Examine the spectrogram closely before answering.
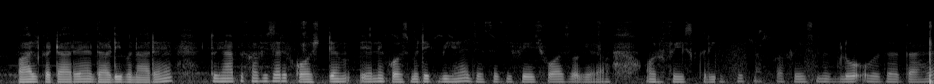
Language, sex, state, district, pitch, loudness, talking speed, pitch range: Hindi, male, Maharashtra, Solapur, 125 Hz, -34 LUFS, 185 wpm, 115-135 Hz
